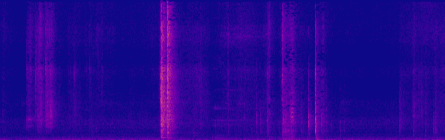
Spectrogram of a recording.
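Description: A few sharp metallic clicks and knocks from screws and a screwdriver being worked on an amplifier's metal chassis. The loudest comes about two seconds in and two lighter ones about a second and a half later, over a steady low hum.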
